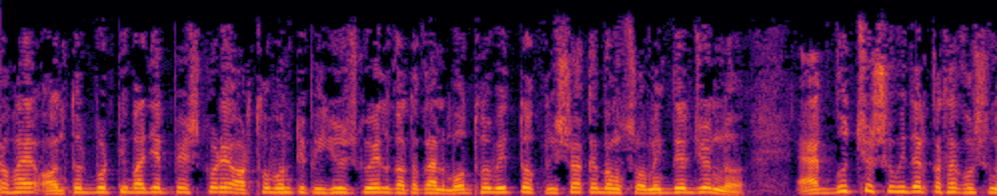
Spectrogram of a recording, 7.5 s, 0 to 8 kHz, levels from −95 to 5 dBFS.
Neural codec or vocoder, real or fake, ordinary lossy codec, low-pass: none; real; Opus, 64 kbps; 7.2 kHz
